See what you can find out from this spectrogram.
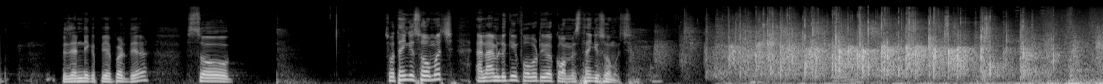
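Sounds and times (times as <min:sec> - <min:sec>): audience applauding: 0:06.5 - 0:10.9.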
